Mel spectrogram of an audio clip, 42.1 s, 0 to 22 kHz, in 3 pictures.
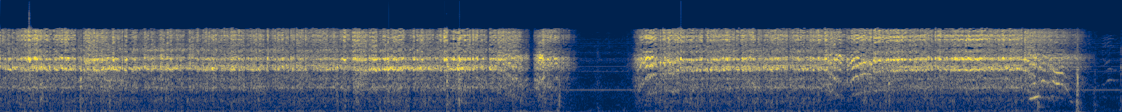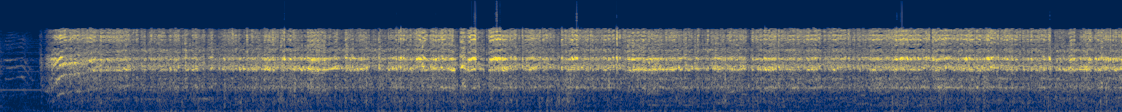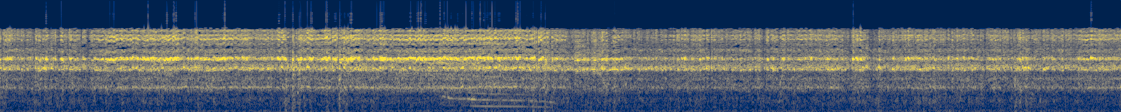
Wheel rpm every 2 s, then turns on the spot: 230, 230, 230, 80, 170, 200, 130, 110, 230, 230, 230, 230, 230, 230, 230, 230, 220, 220, 230, 230, 230.
none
